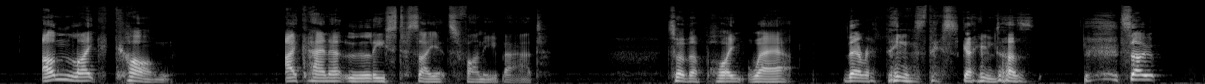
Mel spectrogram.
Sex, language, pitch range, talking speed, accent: male, English, 145-195 Hz, 105 wpm, British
